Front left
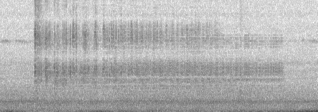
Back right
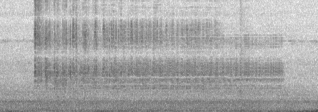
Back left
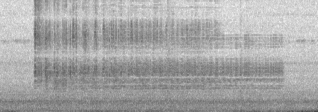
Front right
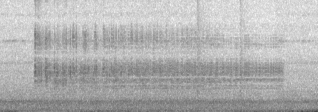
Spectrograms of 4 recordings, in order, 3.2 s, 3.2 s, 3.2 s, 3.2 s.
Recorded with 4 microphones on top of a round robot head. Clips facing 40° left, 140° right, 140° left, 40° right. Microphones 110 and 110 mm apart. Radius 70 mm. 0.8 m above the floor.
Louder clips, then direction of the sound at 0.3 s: Back right 3 dB, even; 175° right.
